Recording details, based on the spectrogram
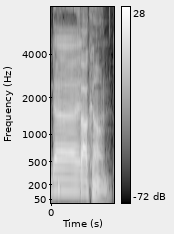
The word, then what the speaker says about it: Falcone: And Falcone. – Yeah. I pronounce the E. That's how the dwarves say it.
